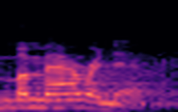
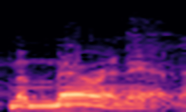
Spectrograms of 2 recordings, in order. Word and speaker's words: Mamaroneck: She's transferring in from a church, a Methodist church in New York, Madamasset. Did I say it right? – Mamaroneck. – Mamaroneck. Okay.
